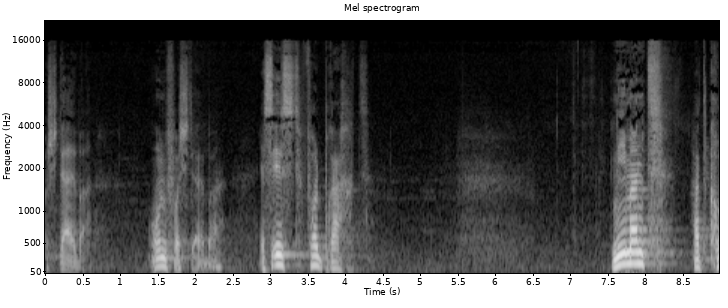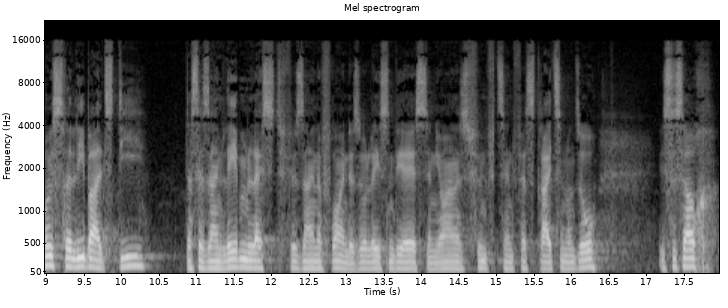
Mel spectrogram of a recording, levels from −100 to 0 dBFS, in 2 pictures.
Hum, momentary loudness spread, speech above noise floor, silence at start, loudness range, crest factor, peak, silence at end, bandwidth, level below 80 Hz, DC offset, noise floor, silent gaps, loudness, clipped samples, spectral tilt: none; 16 LU; 42 dB; 0 s; 8 LU; 20 dB; -2 dBFS; 0.05 s; 16 kHz; -56 dBFS; under 0.1%; -63 dBFS; none; -22 LUFS; under 0.1%; -6.5 dB/octave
